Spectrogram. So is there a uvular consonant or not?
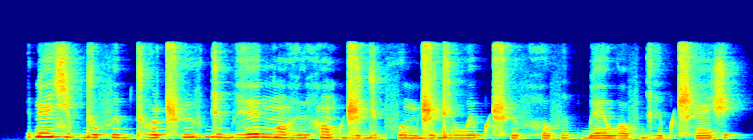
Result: no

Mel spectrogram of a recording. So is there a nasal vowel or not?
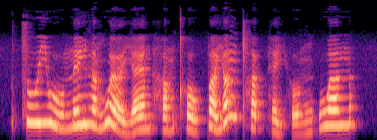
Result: no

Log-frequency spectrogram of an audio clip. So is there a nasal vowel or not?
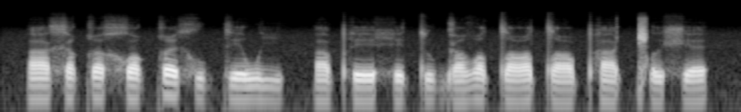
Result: no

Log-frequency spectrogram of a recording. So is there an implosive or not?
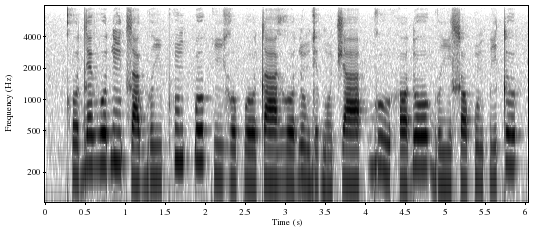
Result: yes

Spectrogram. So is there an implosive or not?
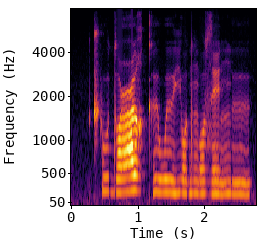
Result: no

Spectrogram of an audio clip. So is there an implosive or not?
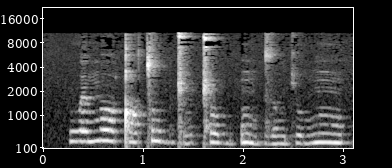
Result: no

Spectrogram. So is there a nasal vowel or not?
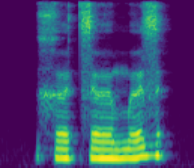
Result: no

